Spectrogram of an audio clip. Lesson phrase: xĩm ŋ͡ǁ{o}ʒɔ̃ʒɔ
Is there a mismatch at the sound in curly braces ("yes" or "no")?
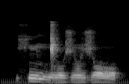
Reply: no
